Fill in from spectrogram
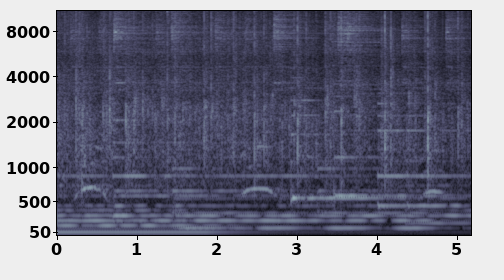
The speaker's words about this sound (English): Yeah, where you are, why not applaud the King?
